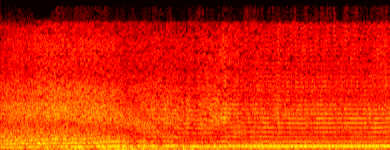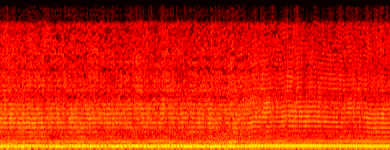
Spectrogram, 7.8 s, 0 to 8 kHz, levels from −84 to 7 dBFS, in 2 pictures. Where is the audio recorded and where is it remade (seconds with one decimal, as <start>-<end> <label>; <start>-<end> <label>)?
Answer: 0.0-1.1 remade; 1.1-1.7 recorded; 1.7-2.6 remade; 2.6-3.8 recorded; 3.8-6.3 remade; 6.3-7.8 recorded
